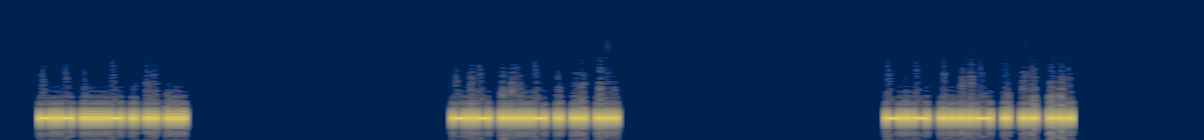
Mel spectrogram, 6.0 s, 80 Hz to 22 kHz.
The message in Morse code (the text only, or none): K4EIS K4EIS K4EIS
